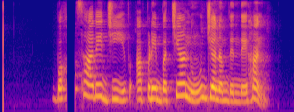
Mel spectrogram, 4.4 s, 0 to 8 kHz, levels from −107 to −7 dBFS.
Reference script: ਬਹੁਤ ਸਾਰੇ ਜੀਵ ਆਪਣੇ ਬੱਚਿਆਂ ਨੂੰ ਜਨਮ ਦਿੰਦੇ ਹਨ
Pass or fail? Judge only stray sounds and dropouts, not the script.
fail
